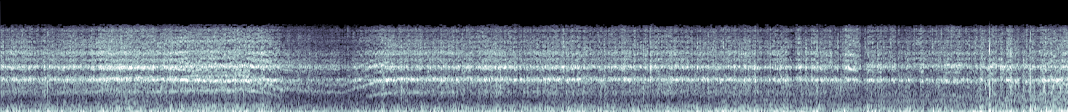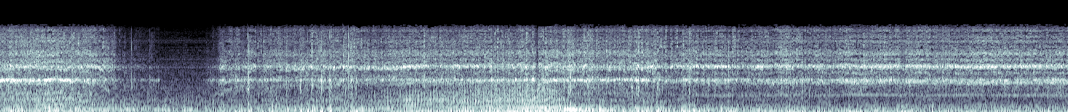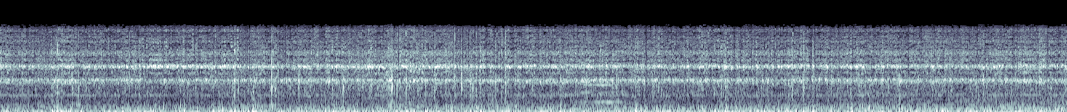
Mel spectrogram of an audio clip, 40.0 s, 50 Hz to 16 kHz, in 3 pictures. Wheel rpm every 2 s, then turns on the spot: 160, 130, 140, 160, 160, 150, 140, 60, 100, 130, 140, 130, 130, 130, 130, 130, 130, 130, 130, 140.
none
